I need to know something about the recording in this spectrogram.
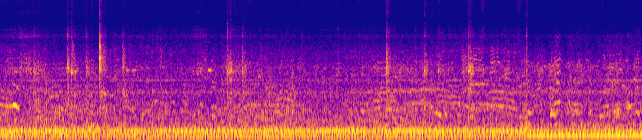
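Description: Men talk to each other nearby, outdoors.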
